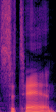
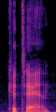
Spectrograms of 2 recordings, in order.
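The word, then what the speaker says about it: C'tan: uh so many people aren't sure how it's pronounced i've heard most people call it satan oh yeah but i've heard games workshop managers call it kittan yep so just wanted to give the listeners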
